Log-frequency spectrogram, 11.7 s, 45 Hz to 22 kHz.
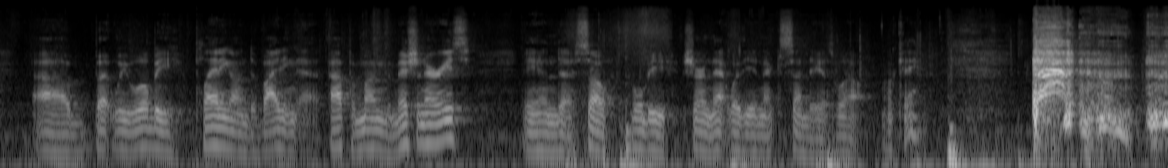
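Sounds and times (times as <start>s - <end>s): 
speech: 0.3s - 9.8s, 10.6s - 11.6s
speaker clearing throat during a church service: 10.3s - 11.6s
speaker coughing during a church service: 10.3s - 11.6s.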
